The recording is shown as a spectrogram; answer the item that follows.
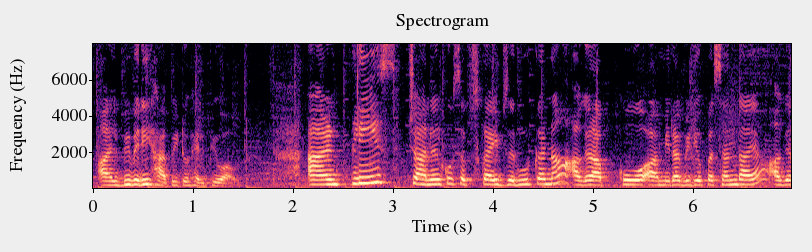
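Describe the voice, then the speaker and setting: Over music in the background, a woman talks in a high voice at a fairly slow pace. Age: 20s. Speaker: doctor and style vlogger. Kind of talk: vlog tutorial. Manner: hesitant, frequent fillers.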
